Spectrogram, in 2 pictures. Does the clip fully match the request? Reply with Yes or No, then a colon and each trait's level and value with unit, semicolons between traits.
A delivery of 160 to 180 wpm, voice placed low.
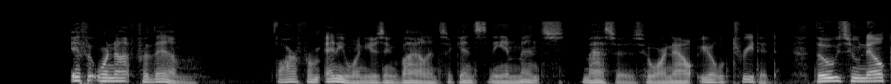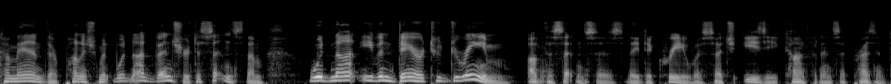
Yes: average, 165 wpm; low, 105 Hz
